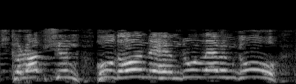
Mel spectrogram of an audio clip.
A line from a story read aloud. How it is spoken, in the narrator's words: death shouts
